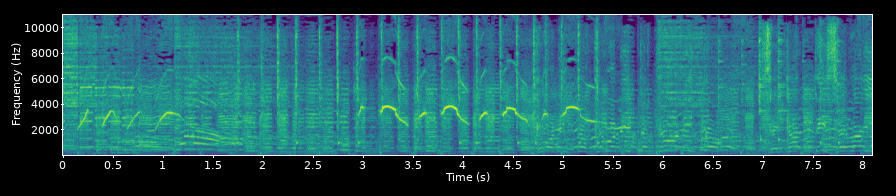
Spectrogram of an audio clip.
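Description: Live band music in an instrumental passage: saxophones play a gliding melody over a steady drum-kit and percussion beat.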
